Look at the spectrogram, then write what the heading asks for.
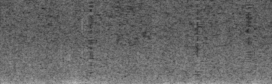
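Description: Rain and thunderstorm in the Asura Project video game: steady dense rainfall with low rumbling thunder, continuous and fairly loud throughout, no voices.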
